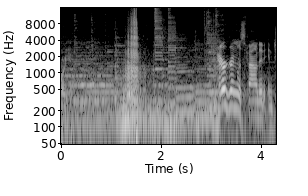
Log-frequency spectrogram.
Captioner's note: engine noise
